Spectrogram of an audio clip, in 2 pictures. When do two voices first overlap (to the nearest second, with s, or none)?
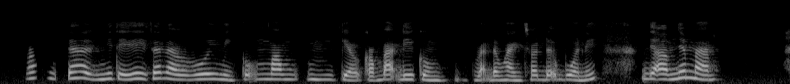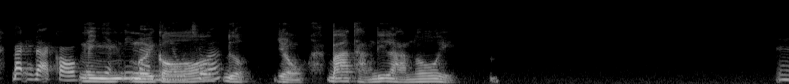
9 s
